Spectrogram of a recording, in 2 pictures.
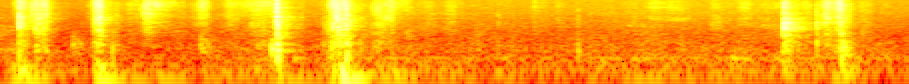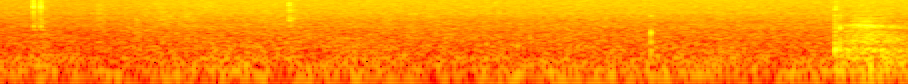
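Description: Tarot cards being shuffled and drawn in a reading, with several quick riffling bursts close up in the first half, a pair of sharp flurries near four seconds, then mostly quiet handling and a last brief rustle.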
